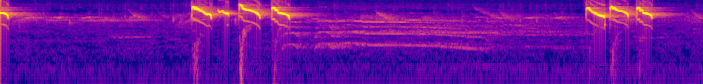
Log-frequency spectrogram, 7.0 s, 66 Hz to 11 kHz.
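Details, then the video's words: White-eye training song in beats of three: a triplet of high, sharp, descending whistles, a distant rooster crowing long and falling, then another triplet. "pancingan pleci belajar ngalas 1 2 3 ketukan"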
